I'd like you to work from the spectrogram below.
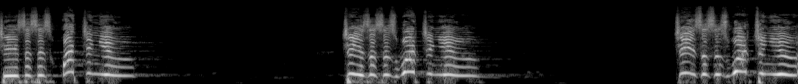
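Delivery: very high, shrill, piercing parrot screech. Telling a story, a voice in a dark house suddenly calls out, high-pitched and piercing. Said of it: "this high-pitched, piercing voice".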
